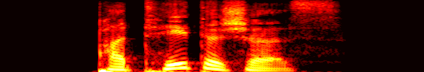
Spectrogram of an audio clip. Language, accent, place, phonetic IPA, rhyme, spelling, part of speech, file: German, Germany, Berlin, [paˈteːtɪʃəs], -eːtɪʃəs, pathetisches, adjective, De-pathetisches.ogg
- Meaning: strong/mixed nominative/accusative neuter singular of pathetisch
